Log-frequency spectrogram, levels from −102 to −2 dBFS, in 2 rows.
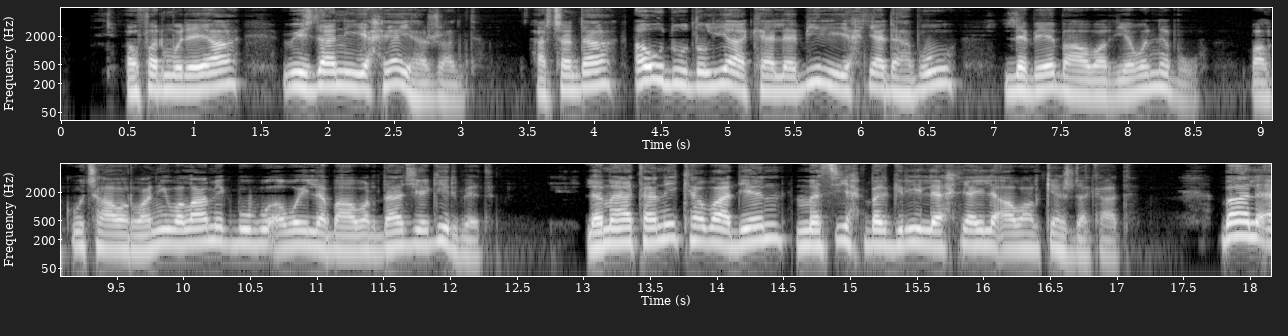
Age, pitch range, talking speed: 40-59, 120-180 Hz, 115 wpm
